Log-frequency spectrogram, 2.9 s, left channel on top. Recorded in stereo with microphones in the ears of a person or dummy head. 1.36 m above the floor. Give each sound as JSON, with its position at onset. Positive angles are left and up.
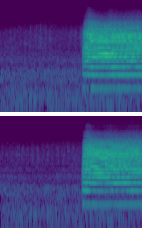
{"t": 1.6, "sound": "a trumpet", "side_deg": -50, "distance_m": 0.7}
